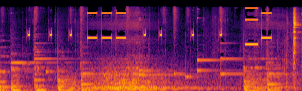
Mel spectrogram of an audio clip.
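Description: Background music with held notes, over which short high beeps sound one after another at uneven intervals, as from buttons being pressed on a door code keypad.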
